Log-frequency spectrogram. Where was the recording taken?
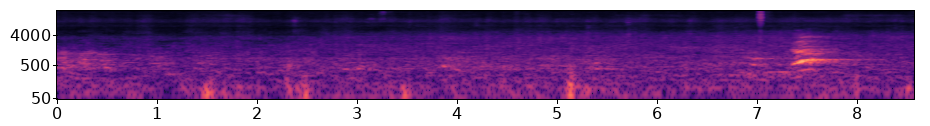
in a residential area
